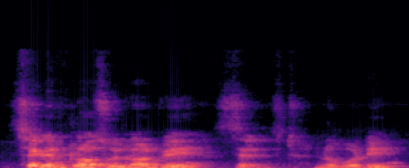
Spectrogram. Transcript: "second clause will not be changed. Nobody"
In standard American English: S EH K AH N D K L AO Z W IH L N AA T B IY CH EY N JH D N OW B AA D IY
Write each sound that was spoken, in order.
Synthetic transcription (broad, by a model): S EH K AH N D K L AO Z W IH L N AA T B IY S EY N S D N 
